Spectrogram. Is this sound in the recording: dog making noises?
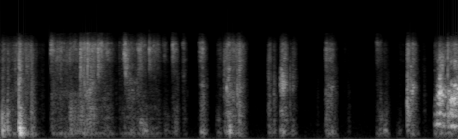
yes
